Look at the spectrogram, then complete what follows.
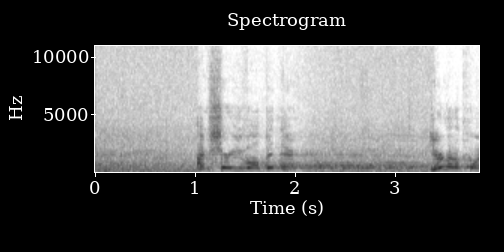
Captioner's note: laughter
